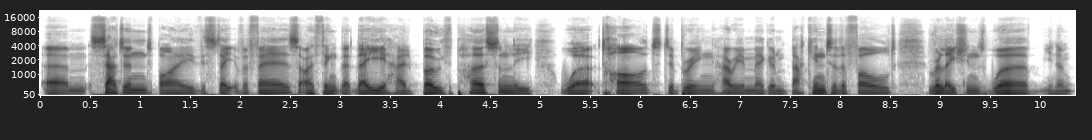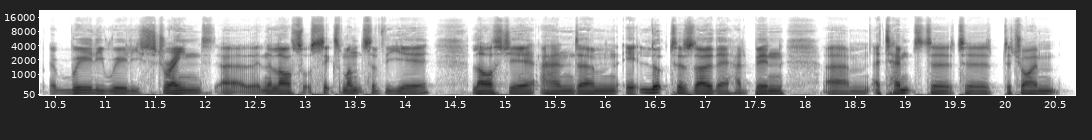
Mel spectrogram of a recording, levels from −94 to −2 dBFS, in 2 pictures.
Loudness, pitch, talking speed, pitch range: -23 LUFS, 115 Hz, 175 wpm, 110-120 Hz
